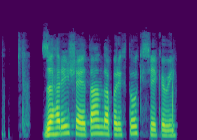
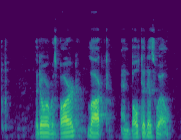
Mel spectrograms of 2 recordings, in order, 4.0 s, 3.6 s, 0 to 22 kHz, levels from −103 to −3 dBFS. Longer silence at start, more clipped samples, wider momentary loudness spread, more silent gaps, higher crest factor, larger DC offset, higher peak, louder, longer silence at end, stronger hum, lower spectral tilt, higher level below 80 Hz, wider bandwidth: first, 0.85 s vs 0.7 s; neither; second, 8 LU vs 19 LU; first, 2.54-2.58 s vs none; about the same, 18 dB vs 20 dB; neither; first, 0 dBFS vs -12 dBFS; first, -18 LUFS vs -30 LUFS; first, 0.45 s vs 0.25 s; neither; about the same, -6.5 dB/octave vs -6.5 dB/octave; first, -68 dBFS vs -76 dBFS; second, 8 kHz vs 9.6 kHz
